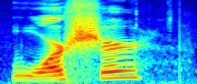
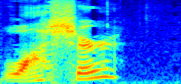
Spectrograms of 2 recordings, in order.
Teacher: Then there’s the intrusive “r” like “warsher” instead of “washer.”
